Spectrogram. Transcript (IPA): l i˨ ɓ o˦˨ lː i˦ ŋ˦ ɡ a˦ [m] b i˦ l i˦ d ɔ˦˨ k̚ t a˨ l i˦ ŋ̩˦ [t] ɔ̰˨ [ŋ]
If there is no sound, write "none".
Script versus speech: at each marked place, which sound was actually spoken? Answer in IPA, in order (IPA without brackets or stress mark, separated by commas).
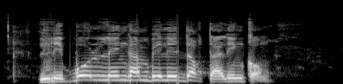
m, k, ŋ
